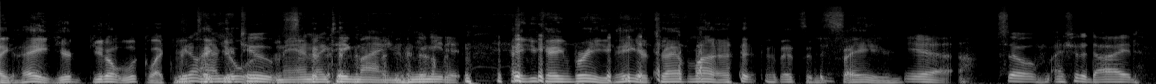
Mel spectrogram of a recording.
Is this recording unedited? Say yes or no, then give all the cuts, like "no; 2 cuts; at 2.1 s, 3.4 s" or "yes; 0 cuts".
yes; 0 cuts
